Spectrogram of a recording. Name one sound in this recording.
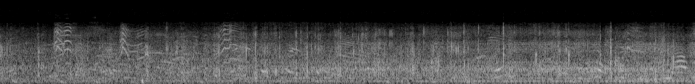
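Young children shout and call out across an open field outdoors.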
